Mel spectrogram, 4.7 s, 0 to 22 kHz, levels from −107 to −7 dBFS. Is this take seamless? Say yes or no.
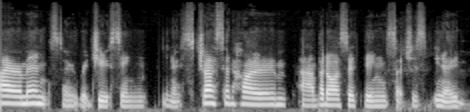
no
